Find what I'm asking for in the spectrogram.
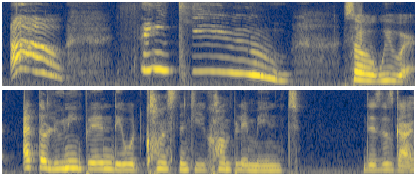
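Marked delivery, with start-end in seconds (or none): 0.1-2.9 squealing "Oh, thank you." way up high in delight; overjoyed squeal. Retold or imitated. Thanking someone who likes her outfit, a delighted squeal. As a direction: gush like the compliment made your day. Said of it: "I get so happy".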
